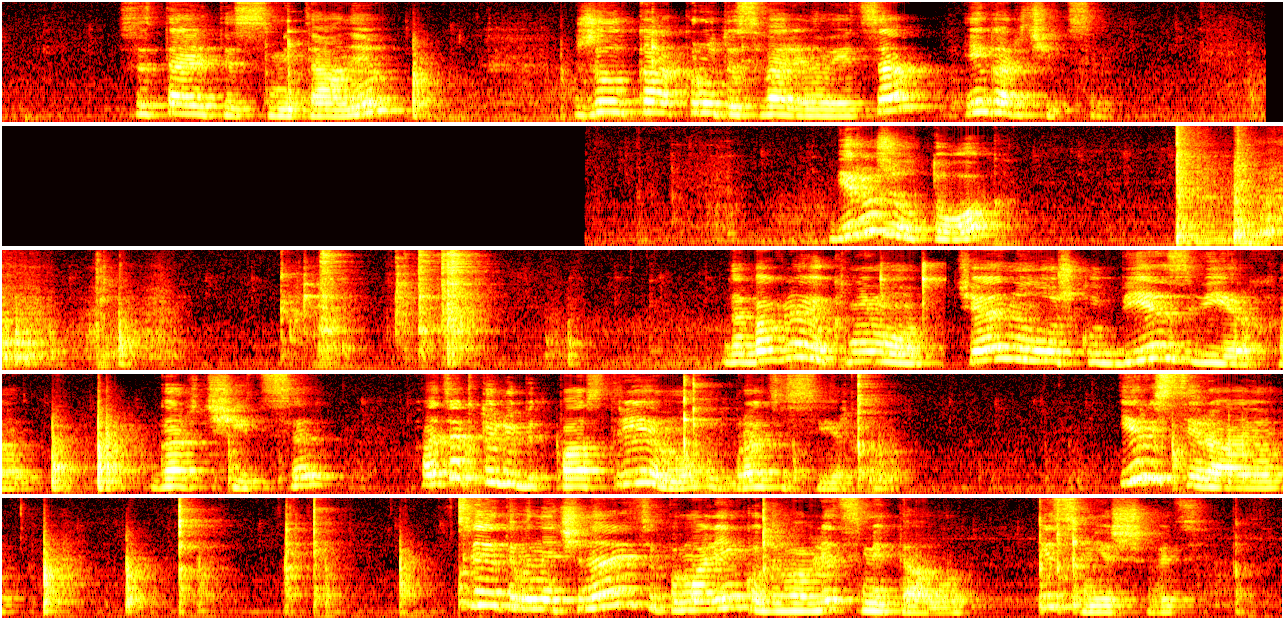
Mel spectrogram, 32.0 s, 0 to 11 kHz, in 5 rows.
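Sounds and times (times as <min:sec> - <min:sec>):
plate clattering in metal sink: 0:12.3 - 0:13.6
metal spoon clinking on ceramic bowl: 0:22.6 - 0:23.7, 0:30.8 - 0:31.1.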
